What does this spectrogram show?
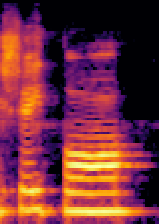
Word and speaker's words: الشيطان: So that was good, but you have to say shaitan. You see, I'm circling the ta. Yeah. It's not ta, it's ta, shaitan, like this.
